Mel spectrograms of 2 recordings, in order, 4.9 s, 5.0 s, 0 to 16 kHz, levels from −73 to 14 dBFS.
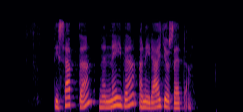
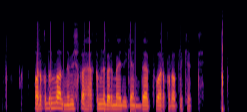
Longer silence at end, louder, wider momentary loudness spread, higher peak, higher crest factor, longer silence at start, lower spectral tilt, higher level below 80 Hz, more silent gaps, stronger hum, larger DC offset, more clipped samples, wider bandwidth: first, 1.05 s vs 0.5 s; second, -23 LUFS vs -17 LUFS; about the same, 8 LU vs 9 LU; second, -8 dBFS vs 0 dBFS; about the same, 16 dB vs 18 dB; first, 1.1 s vs 0.7 s; second, -5.5 dB/octave vs -8 dB/octave; second, -64 dBFS vs -50 dBFS; second, none vs 3.85-3.94 s, 4.08-4.39 s; neither; neither; neither; about the same, 8.2 kHz vs 7.6 kHz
